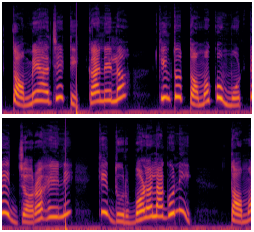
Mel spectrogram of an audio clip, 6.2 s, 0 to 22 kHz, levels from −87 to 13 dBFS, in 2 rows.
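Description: A DC step occurs at 0.93 s, between "ତମେ ଆଜି" and "ନେଲ କିନ୍ତୁ ତମକୁ", and again at 3.92 s. Each time the waveform's zero line suddenly shifts by about -12 dBFS. A high-pass around 20 Hz then pulls the offset back toward zero. The abrupt jump is heard as a brief low thump, and the speech continues unchanged in level and tone on either side of it.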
